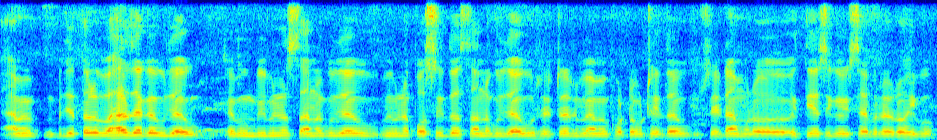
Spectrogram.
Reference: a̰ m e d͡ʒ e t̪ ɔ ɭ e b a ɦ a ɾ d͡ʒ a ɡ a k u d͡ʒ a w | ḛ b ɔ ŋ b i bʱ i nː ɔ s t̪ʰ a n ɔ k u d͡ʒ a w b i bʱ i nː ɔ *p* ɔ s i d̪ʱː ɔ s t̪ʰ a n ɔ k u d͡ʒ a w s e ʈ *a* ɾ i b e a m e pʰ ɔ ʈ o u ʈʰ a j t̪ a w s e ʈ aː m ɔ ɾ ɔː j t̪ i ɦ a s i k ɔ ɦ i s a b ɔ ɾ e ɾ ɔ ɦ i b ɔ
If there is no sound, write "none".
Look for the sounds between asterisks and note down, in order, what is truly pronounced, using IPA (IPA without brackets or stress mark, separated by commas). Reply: p, a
